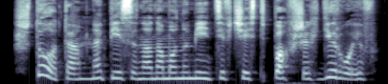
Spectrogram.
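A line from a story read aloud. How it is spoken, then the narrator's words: Restrained fury. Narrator (Russian): проговорил он со сдержанной яростью в голосе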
